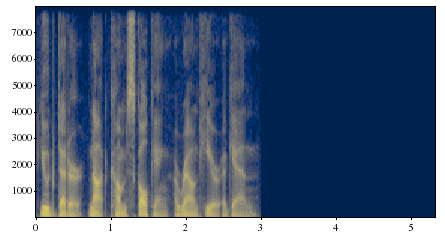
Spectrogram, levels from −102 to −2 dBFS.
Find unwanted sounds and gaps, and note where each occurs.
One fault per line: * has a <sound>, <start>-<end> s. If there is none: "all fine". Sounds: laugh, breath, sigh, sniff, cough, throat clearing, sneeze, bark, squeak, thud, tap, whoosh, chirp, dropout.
all fine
